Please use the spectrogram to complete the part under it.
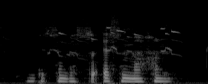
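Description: Chickens cluck softly.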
